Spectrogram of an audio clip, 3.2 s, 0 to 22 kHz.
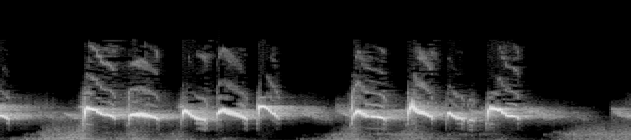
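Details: Malaysian white-eye (mata puteh), recorded in Singapore on 20 March 2023 in stable, sunny, warm weather, doing happy 'buka' singing. Two tight phrases of four or five high, bright, downslurred chirps each.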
